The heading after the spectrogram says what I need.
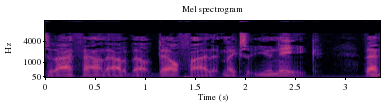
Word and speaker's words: Delphi: Is it Delphi or Delphi? Well, I fell into the Delphi camp myself until my boss heard me pronounce it and corrected me. It's pronounced Delphi, he said.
